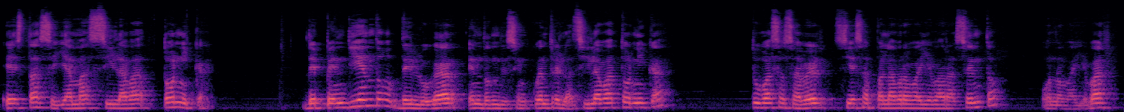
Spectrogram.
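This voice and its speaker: A man's voice: fairly high pitch, moderate pace, mellow. Patient man explaining rules, echoey room. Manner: asks questions and gives examples. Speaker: teacher explaining spelling rules. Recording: roomy echo.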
